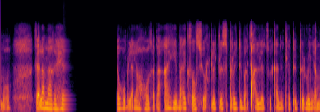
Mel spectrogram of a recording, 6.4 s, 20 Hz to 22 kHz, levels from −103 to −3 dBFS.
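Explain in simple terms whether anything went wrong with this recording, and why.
From 1.25 to 2.35 s there is a call audio freeze. The last sound briefly trails off, then about 0.9 s of near-silence follows, likely because packets were held up in transit. Unlike a dropout, nothing is lost: the audio resumes where it stopped, just about 1.1 s late.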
